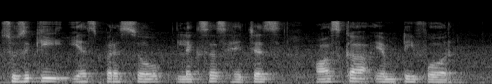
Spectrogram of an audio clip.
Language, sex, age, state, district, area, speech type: Telugu, male, 30-45, Telangana, Hyderabad, urban, spontaneous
